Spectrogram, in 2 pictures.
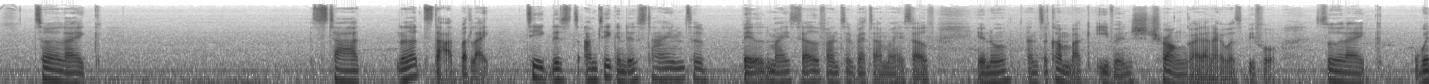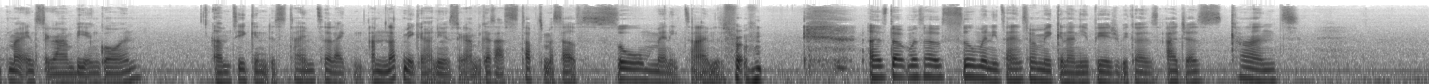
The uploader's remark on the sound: This episode was so unintentional, but I'm uploading it anyways. I do apologize for the background noises.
